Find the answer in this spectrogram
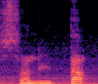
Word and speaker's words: salita: Word means salita first syllable sa second syllable le. Third syllable ta. Third syllab is where the accent is salita salita word in English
